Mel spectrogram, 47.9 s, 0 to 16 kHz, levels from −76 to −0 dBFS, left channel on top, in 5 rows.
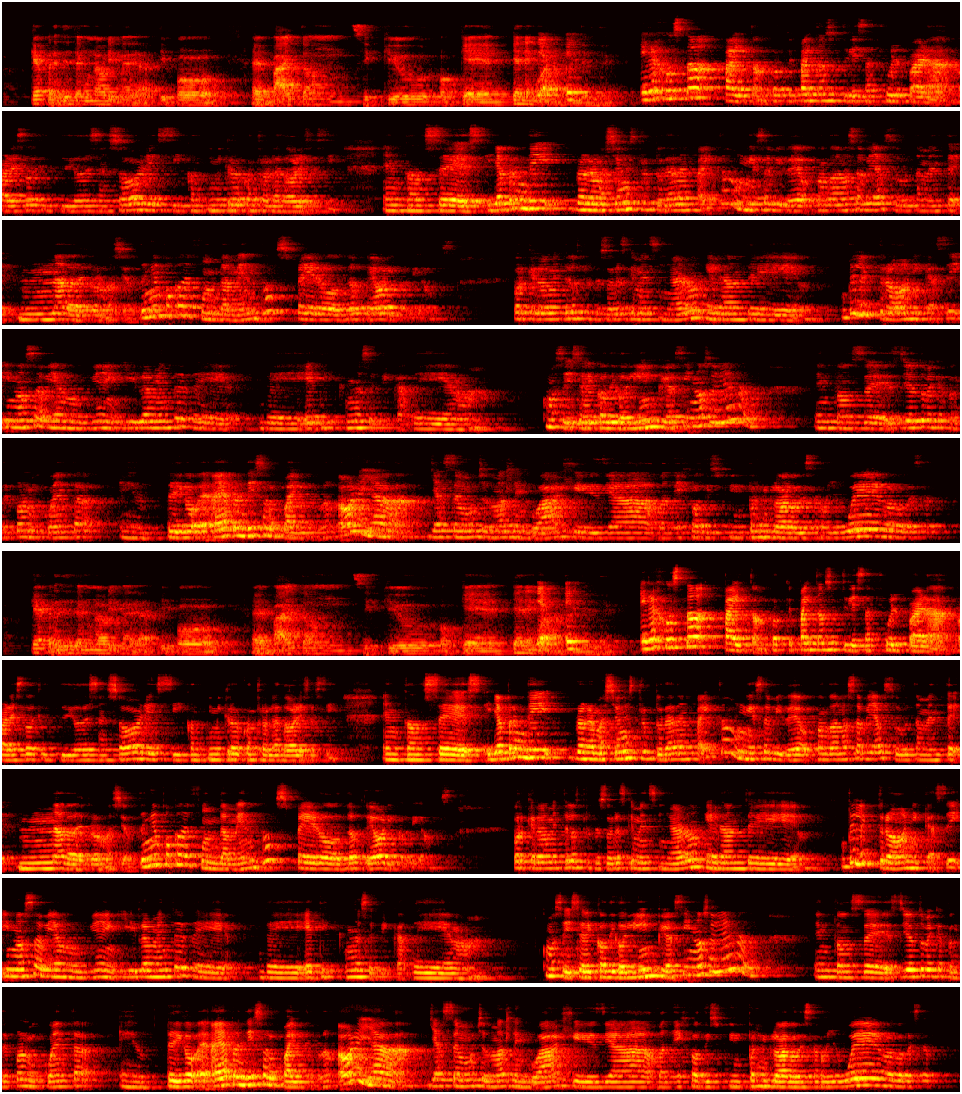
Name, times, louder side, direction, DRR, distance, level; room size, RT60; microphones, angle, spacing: voice 1, 0.3-2.2 2.5-5.8, left 1 dB, 35° left, -1 dB, 0.5 m, -32 dB
voice 2, 5.3-5.7 6.4-23.5 24.3-27.2 27.6-31.0 31.3-33.6 34.1-36.3 36.9-39.2 39.5-47.6, right 4 dB, 90° right, 3 dB, 0.4 m, -26 dB
2.2 x 2.1 x 2.7 m, 1.0 s
head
